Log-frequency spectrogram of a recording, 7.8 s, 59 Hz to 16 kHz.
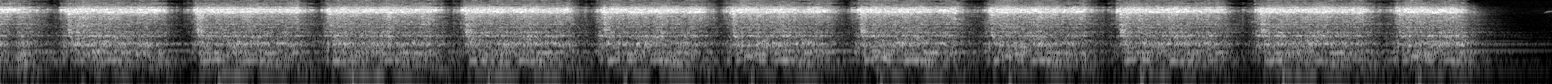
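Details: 1945 Gravely L at first start-up after fresh oil and bleeding the oil lines: slow, labored starter cranking at about 90 strokes a minute with no firing; starter suspected not spinning it fast enough, later pull-started and ran well.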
